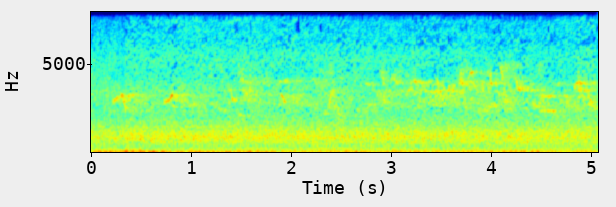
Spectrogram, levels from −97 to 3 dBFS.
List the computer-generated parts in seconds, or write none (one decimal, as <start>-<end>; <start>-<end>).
0.0-5.1

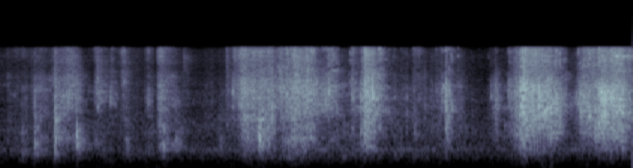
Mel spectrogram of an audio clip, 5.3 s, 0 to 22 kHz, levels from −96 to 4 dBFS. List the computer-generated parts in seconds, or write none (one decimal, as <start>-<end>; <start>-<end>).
0.0-2.3

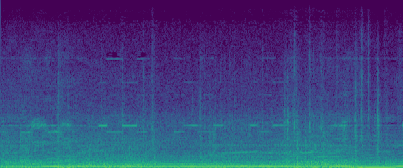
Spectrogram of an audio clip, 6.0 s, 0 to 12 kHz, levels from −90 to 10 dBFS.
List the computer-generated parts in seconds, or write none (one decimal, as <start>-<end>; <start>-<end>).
0.0-1.3; 4.9-6.0

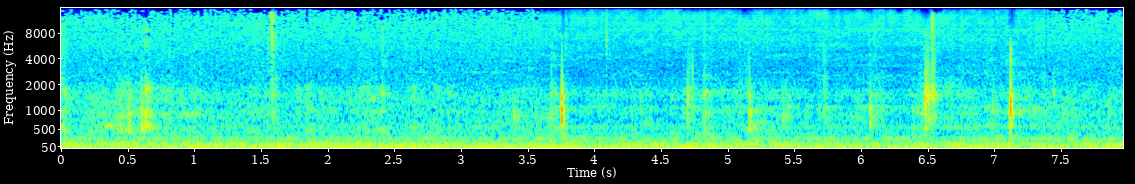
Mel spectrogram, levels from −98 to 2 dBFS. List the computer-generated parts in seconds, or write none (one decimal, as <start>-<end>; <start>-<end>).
3.6-7.4

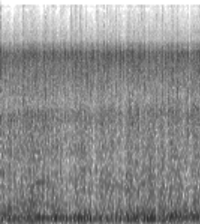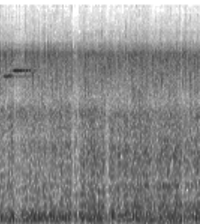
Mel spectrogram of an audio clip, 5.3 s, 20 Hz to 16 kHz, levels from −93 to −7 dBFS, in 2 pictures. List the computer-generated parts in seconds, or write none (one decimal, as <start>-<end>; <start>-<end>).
0.0-2.9; 3.8-5.3

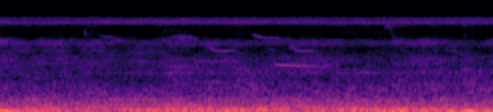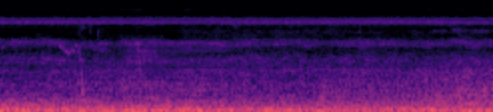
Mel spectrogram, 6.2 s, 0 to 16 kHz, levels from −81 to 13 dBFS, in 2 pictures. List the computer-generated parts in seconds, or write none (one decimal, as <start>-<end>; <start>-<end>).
0.7-1.2; 3.7-4.6

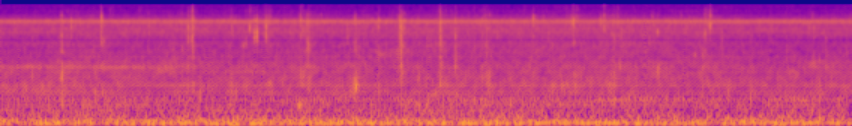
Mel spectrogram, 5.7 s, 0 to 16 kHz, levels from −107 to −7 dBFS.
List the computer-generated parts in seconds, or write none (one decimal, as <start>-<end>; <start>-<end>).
0.0-5.7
